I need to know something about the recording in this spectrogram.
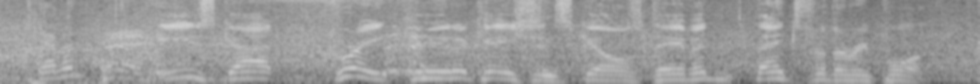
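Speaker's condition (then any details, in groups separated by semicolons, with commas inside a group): No condition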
